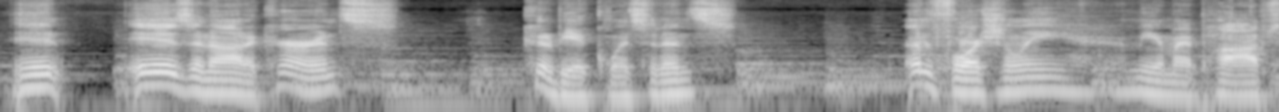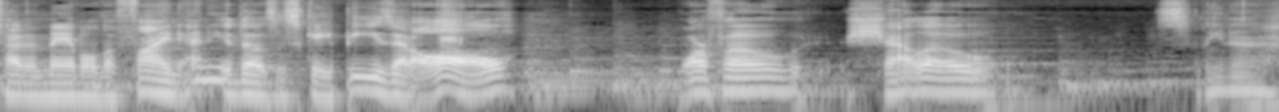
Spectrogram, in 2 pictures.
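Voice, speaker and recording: A man voicing a weary, earnest young investigator with a measured, candid manner in an audio drama. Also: mid-range voice, gravelly, a little mellow, faint music behind, close to an everyday voice. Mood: serious, subdued.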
